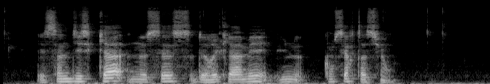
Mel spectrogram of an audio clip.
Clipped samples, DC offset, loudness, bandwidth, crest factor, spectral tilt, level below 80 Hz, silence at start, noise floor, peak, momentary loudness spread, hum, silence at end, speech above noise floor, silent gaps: under 0.1%; under 0.1%; -21 LUFS; 15.5 kHz; 20 dB; -5.5 dB/octave; -46 dBFS; 0.3 s; -41 dBFS; -2 dBFS; 11 LU; none; 0 s; 20 dB; none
